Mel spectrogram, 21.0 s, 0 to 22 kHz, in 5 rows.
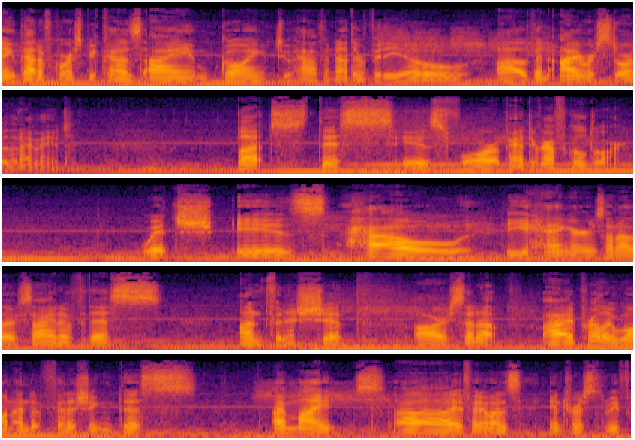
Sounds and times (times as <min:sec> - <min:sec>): Speech: 0:00.0 - 0:04.7, 0:05.8 - 0:08.4, 0:09.3 - 0:21.0.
